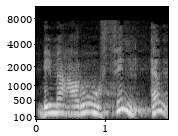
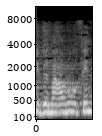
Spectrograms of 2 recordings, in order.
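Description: First: Slow بمعروف أو with a clean n before the hamza, no hum; clear tanween. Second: Quicker بمعروف أ with a mistaken hum on the final n; wrong nasal hum. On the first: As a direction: pronounce the final n of بمعروف crisply, then أو. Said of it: "الهمزة من حروف الإظهار". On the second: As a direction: show the error of humming the tanween in بمعروف before أ. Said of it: "ما تقولش". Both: Shown as a demonstration.

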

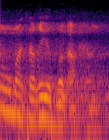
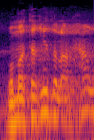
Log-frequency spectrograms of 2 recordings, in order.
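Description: First: تغيض said with a ض sound; تغيض with the dad variant; dad pronunciation. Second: تغيض said with a ظ sound; تغيض with the dha variant; dha pronunciation. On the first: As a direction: pronounce تغيض with ض. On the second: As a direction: pronounce تغيض with ظ. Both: Shown as a demonstration. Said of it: "ما يدري".

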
